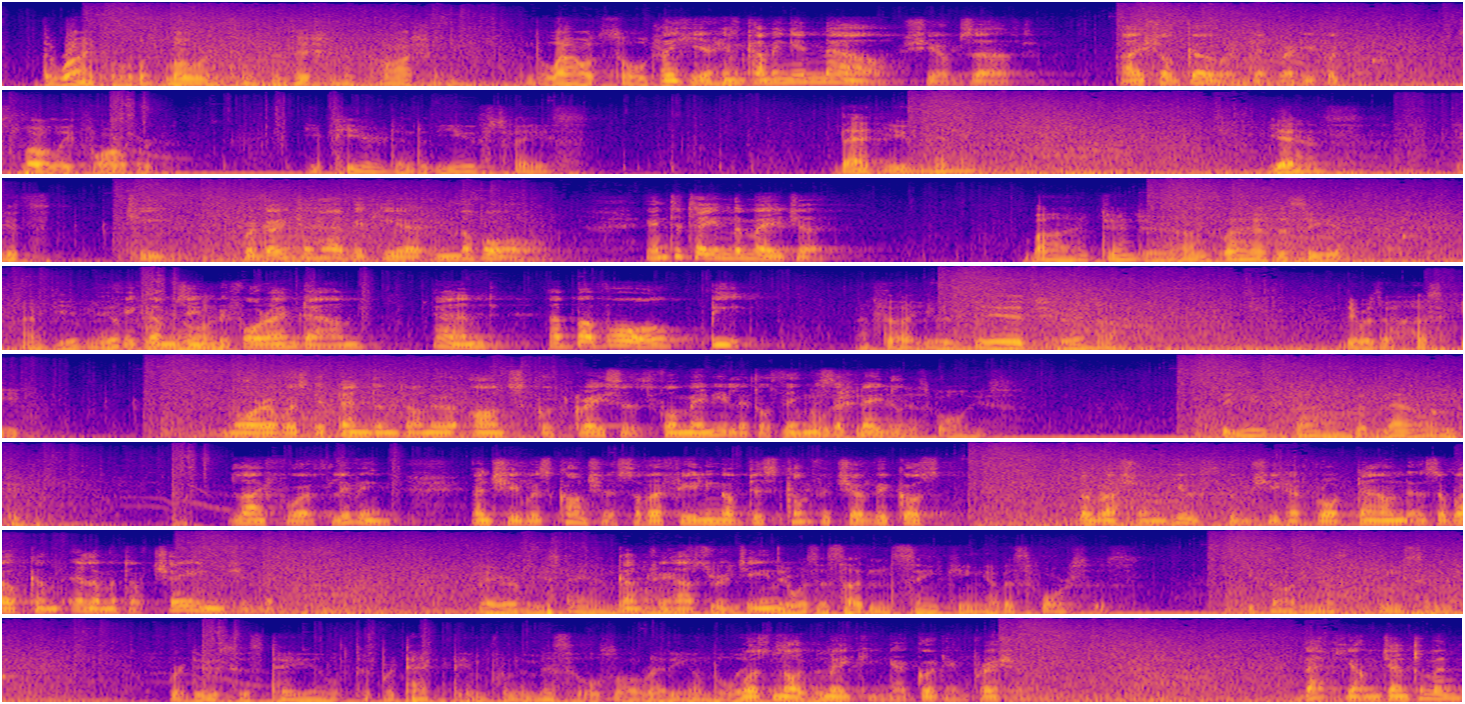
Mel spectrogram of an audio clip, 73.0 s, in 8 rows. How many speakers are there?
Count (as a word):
two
